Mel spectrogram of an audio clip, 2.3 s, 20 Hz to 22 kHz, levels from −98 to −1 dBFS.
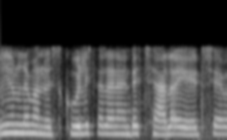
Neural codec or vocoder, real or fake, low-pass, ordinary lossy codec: codec, 16 kHz, 2 kbps, X-Codec, HuBERT features, trained on LibriSpeech; fake; 5.4 kHz; Opus, 24 kbps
